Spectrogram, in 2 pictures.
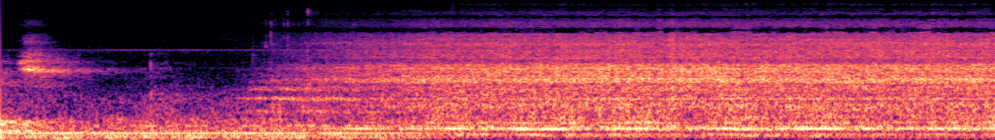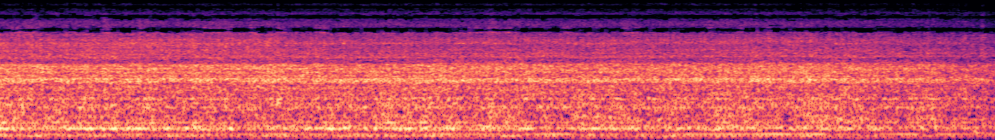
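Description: A small kitchen blender whirs as it mixes the rest of the milk for a four-milk caramel pudding, a steady, loud motor drone running unbroken from start to finish.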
